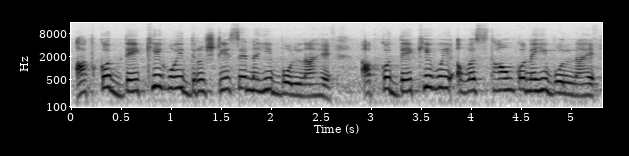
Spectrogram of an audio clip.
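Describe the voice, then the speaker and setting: A woman's voice: sits high, normal speed, a little mellow, a little hiss or hum. A woman preaching a sermon, urging listeners with repeated phrases and frequent "okay?" checks.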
